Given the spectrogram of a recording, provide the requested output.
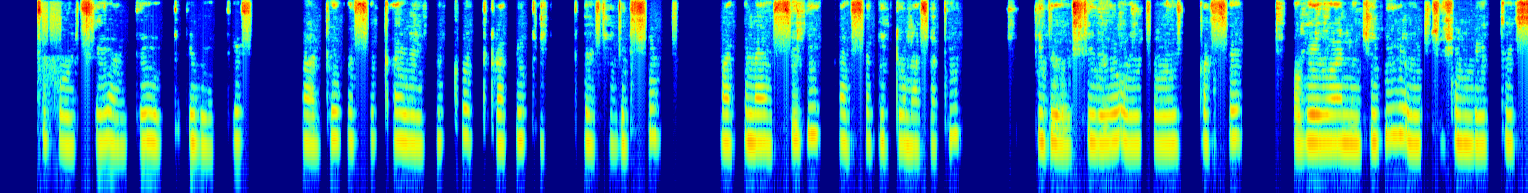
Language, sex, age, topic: Gamo, female, 18-24, government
